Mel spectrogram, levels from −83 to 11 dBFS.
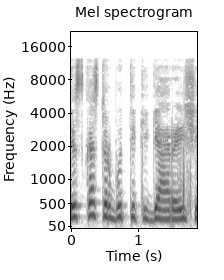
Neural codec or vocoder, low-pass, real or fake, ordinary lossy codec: vocoder, 44.1 kHz, 128 mel bands every 256 samples, BigVGAN v2; 19.8 kHz; fake; AAC, 32 kbps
